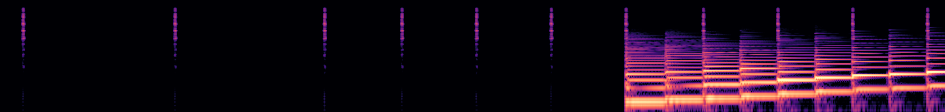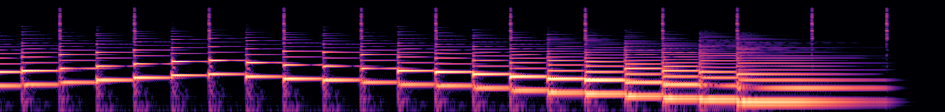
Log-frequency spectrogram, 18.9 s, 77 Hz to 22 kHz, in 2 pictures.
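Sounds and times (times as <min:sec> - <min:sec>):
C melodic minor scale in 8th notes over 2 octaves: 0:06.3 - 0:18.5.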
